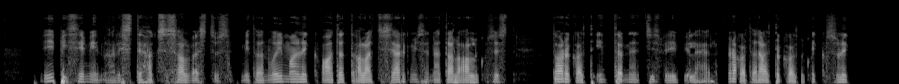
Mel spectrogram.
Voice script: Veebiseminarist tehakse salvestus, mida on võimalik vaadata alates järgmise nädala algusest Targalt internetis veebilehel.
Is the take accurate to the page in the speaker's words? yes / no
no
